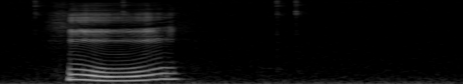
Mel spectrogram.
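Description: Mostly speech: a man says a single word. Around it there are two or three faint computer clicks.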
